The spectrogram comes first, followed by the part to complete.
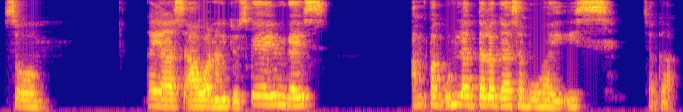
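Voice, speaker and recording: A woman's voice: medium pitch, a little slow, a little mellow. A woman in her fifties giving earnest, preachy life advice to her viewers in a casual vlog, often calling them "guys". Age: 50s. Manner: earnest, preachy, addresses viewers as guys, acts out quoted dialogue.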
